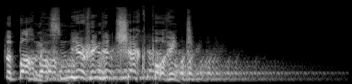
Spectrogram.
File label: announcer cart attacker warning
